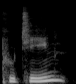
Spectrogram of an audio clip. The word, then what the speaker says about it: poutine: pronounce it the same we call it poutine but it is Putin like Vladimir Putin no it's different yeah but yeah so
